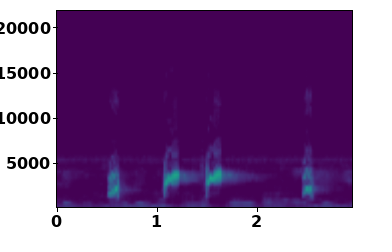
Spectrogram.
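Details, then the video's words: Red-whiskered bulbul singing to spur other birds to sing back. A few sharp notes are followed by two drawn-out, rising whistled phrases close together, then another short note. "Mào Mộc Hót Hay Kích Chim Hót Theo Để Lên Lửa"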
